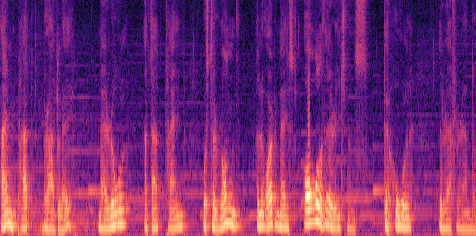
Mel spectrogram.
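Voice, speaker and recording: Speech comes at a fairly slow pace with long, frequent pauses. Faint music plays in the background. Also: man, ordinary pitch variation. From Northern Ireland, Derry; Northern Ireland. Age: 80s+. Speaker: former electoral official. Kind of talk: interview. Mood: calm, proud reflection. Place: studio. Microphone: lapel.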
